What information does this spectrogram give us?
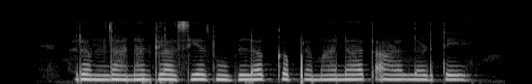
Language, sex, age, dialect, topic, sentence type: Marathi, female, 25-30, Varhadi, agriculture, statement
